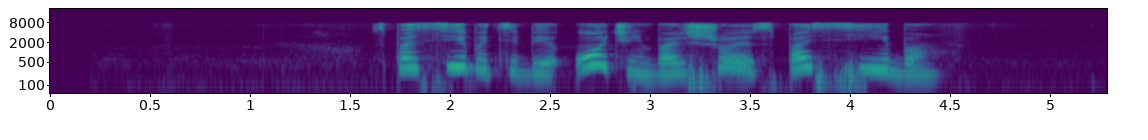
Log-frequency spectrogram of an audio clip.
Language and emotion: Russian, positive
